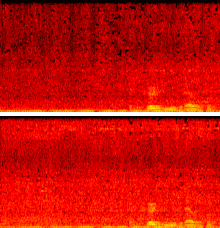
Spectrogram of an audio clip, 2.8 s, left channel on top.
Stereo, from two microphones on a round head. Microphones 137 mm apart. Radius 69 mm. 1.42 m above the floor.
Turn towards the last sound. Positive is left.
turn(degrees=-30)  # may be behind; listen again after turning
